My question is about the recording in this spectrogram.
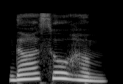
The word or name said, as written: ದಾಸೋಹಂ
